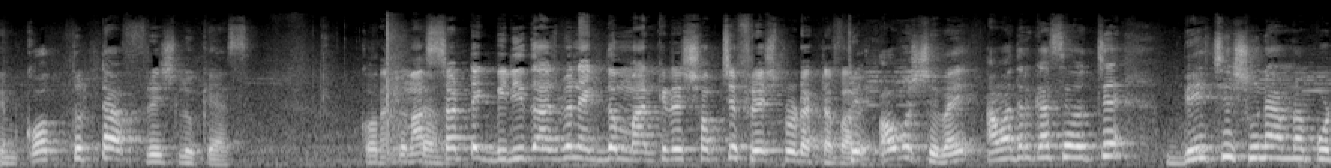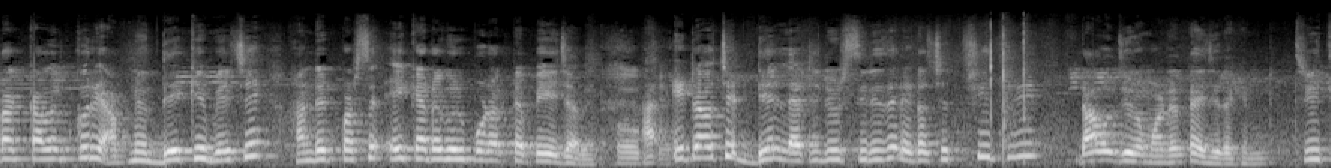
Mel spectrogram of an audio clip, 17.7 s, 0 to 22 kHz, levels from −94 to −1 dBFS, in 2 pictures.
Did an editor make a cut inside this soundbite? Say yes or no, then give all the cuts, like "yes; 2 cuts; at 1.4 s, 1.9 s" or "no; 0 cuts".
no; 0 cuts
